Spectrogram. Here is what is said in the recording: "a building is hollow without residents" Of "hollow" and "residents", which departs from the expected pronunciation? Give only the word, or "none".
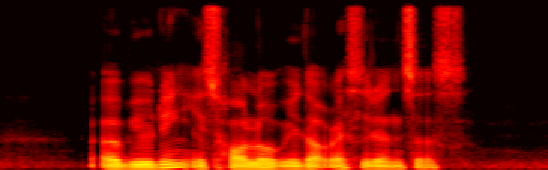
residents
